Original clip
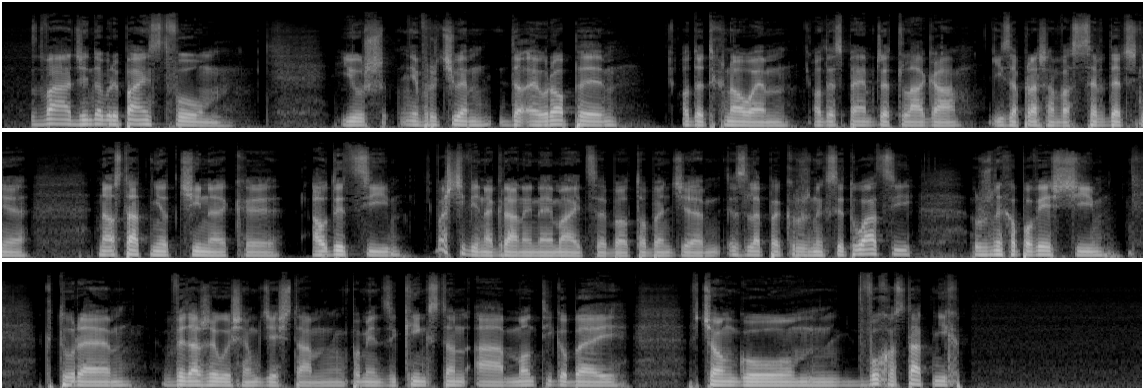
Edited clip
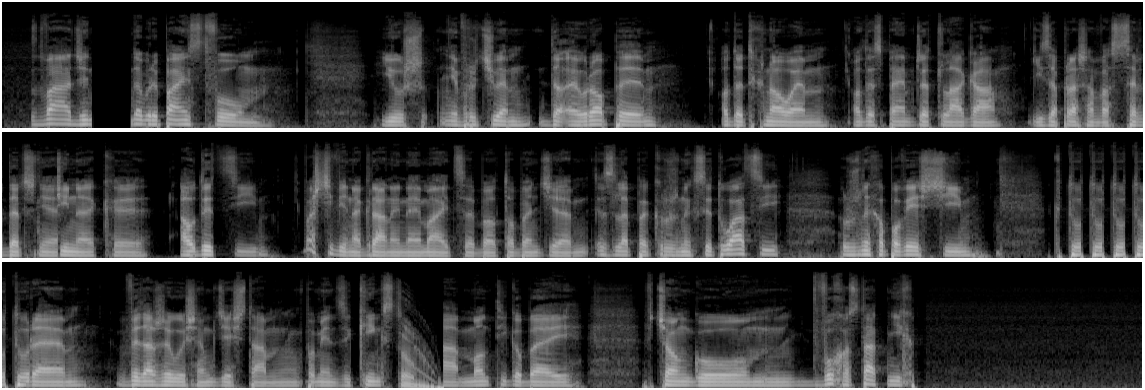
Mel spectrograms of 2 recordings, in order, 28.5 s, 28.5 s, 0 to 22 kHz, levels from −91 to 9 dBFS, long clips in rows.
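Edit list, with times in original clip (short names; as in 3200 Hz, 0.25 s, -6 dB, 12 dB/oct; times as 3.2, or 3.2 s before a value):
0.74 insert silence 0.33 s
9.63–11.06 cut
12.36–13.29 fade in linear, from -16.5 dB
19.41 stutter 0.18 s, 5 plays
22.63 tape stop 0.44 s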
